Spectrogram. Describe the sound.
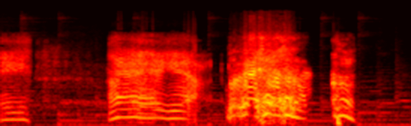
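Throat clearing from someone with a bit of meat pie stuck in the throat: four harsh, raspy, groaning bursts of varying length, loud and strained.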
